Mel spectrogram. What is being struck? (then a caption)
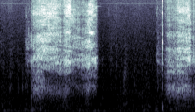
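Floral foam block. A large, solid block of green floral foam is held by hand while a black tool is scraped and rubbed along its face. Two long, crumbly rasping passes are heard, bright and hissy with little low end, separated by a quiet pause and a brief click as the second pass begins.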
